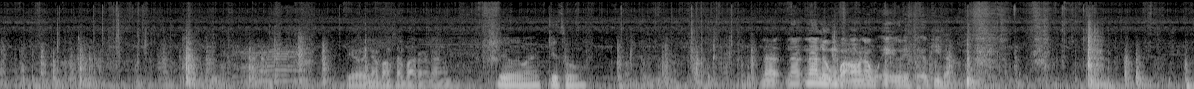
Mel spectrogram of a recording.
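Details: Goats in a farm pen at Indatu Farm, Lhokseumawe, Aceh, giving several wavering, quavering bleats a few seconds apart, with people talking nearby and scattered knocks in the barn.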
